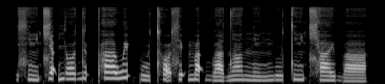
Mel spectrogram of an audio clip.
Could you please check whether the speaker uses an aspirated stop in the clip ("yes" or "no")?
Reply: yes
